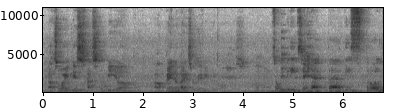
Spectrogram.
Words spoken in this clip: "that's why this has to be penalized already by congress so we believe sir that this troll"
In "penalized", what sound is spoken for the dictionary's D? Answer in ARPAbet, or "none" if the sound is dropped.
none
